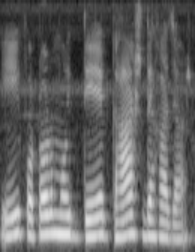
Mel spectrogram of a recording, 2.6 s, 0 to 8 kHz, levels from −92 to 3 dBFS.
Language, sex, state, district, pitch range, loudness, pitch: Bengali, female, Assam, Hailakandi, 190-220 Hz, -14 LUFS, 205 Hz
